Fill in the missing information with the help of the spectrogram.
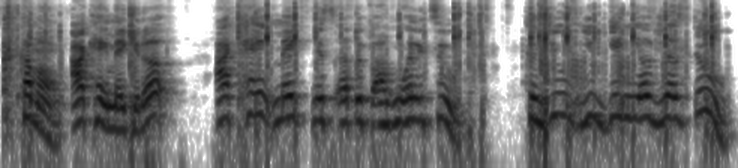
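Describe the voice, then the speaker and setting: A man's voice: very high voice, moderate pace, noisy background. A man giving a collective tarot reading in a streetwise, profane, emphatic way, and out of breath at times. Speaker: tarot reader.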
